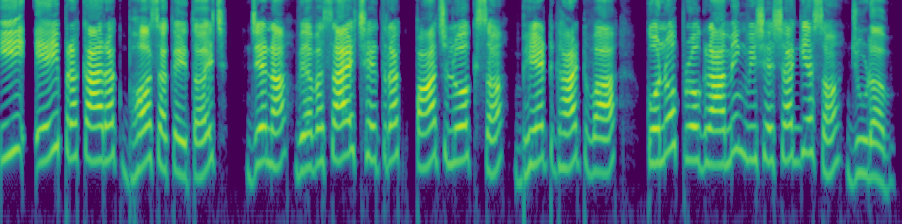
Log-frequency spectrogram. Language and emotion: Maithili, neutral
